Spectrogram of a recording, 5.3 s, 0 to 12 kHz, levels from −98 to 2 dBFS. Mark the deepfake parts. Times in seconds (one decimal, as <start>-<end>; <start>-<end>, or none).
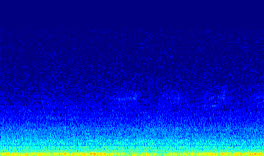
1.8-3.1; 4.0-4.7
